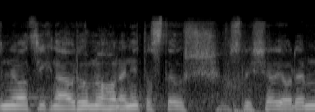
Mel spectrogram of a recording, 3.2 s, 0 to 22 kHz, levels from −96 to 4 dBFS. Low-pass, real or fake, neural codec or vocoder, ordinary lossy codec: 9.9 kHz; real; none; Opus, 16 kbps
